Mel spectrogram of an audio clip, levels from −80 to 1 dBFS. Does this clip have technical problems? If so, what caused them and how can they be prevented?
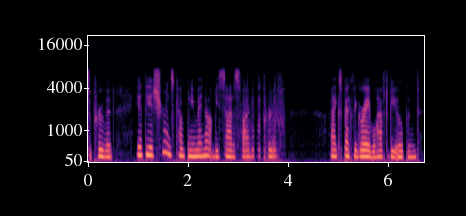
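Yes. The whole clip carries heavy AMR wideband (HD Voice) codec damage, with nothing above 7.4 kHz. The speech sounds rough and raspy throughout, which points to the codec's lowest rate, around 6.6 kbit/s. The band above 6.4 kHz is only shaped noise. Running the call at 12.65 kbit/s or higher prevents this.

From 3.08 to 3.82 s the speech turns into robotic sound from repeated short buffers. It becomes a rigid metallic buzz at 200 Hz. The likely cause is late audio. The software loops the last 5 ms chunk, and roughly half the real audio is skipped. A larger jitter buffer or steadier delivery prevents it.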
